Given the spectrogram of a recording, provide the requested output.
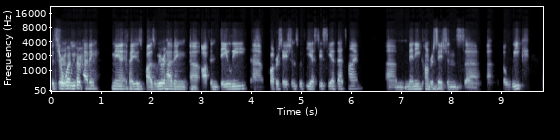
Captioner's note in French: voix de l'interprète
